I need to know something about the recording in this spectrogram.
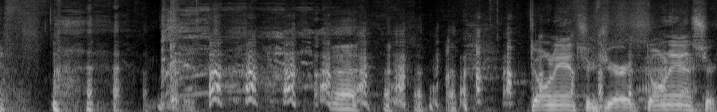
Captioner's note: panelists laughing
